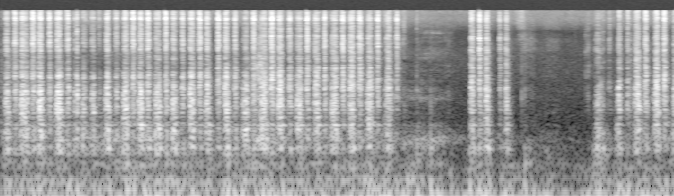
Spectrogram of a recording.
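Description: A coin scraping the scratch-off coating from a paper scratch card in rapid back-and-forth strokes. About five seconds in, the scraping thins to a few slower, quieter strokes.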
